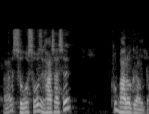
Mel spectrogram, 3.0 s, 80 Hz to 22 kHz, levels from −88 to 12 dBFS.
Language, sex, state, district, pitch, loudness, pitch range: Bengali, male, West Bengal, Malda, 165 Hz, -26 LUFS, 150-210 Hz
